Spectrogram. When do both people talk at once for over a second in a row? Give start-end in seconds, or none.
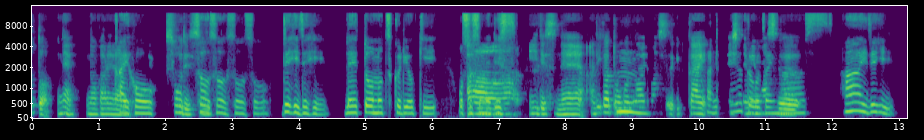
10.1-11.6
